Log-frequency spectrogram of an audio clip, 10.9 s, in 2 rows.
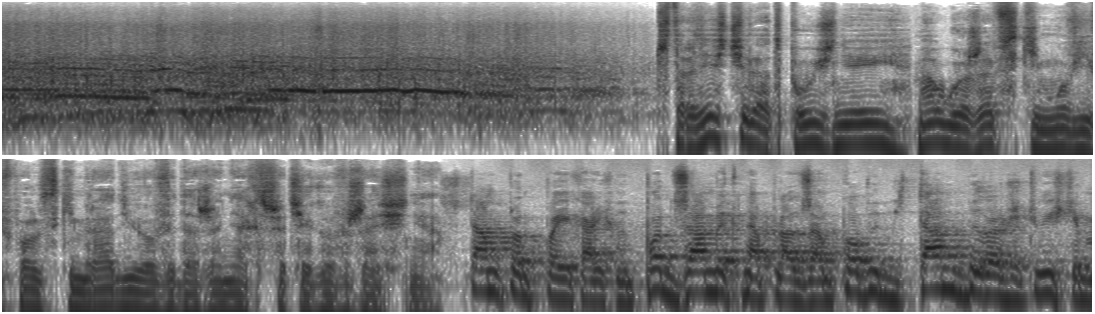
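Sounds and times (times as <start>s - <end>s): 
crowd of thousands: 0.0s - 3.4s
speech: 3.4s - 10.8s.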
